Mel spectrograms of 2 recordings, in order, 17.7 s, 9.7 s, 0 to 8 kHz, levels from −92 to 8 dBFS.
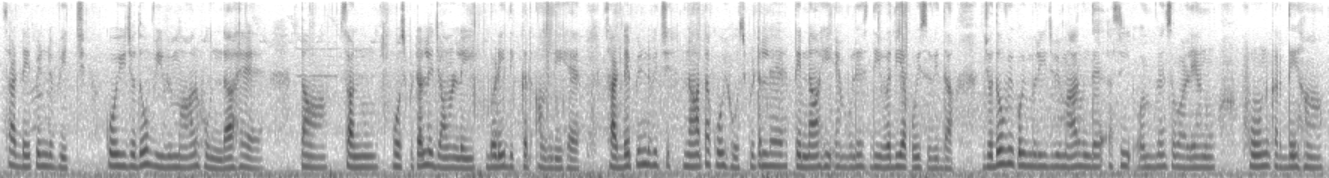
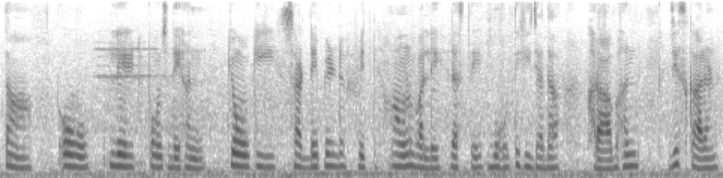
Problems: none marked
